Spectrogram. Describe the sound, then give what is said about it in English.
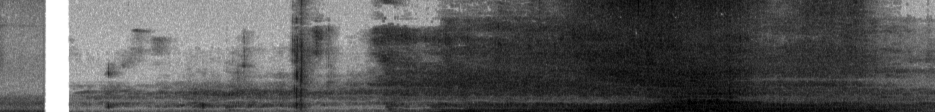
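A car passes on a not-too-busy street outside, its rumbling swell building gradually and peaking near the end, heard muffled from indoors after a few faint clicks and a quiet start. “Car.”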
